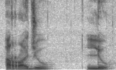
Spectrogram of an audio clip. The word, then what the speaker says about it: الرجل: ع باع الرا الرا لام شمسيه لا تنطق الرا بنطق حرف الراء مرتين عشان عندي شده الرا الراج الرج ل الرج ل الرج ل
